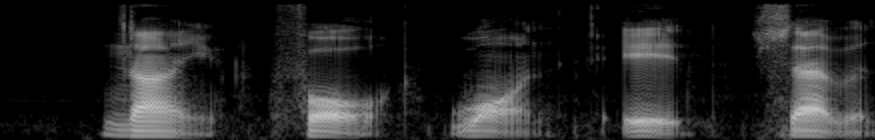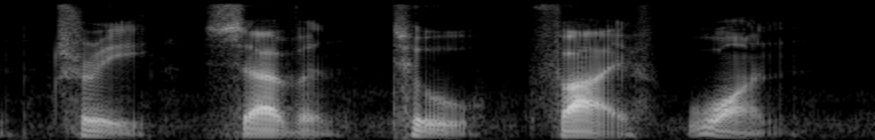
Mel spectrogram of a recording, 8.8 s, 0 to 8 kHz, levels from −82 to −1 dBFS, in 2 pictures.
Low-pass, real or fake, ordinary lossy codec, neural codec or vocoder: 7.2 kHz; real; none; none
